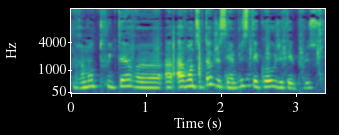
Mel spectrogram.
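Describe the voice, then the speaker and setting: A young woman chatting casually on a podcast, sick, with a hoarse, husky voice like an old man's. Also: medium pitch, steady tone, fast talker, warm tone, a little hiss or hum. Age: young adult. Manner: informal, slangy. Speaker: podcast co-host. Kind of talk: casual chat.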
